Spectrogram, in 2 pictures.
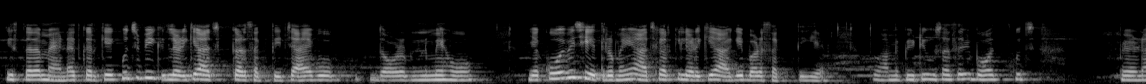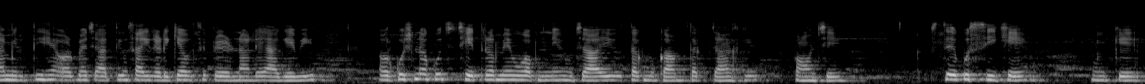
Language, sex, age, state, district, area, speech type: Hindi, female, 45-60, Madhya Pradesh, Jabalpur, urban, spontaneous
